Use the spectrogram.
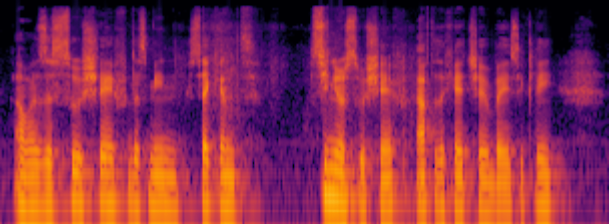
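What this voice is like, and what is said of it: Foreign accent in English. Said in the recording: “no one judge you um, about your accent, about you a foreigner”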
